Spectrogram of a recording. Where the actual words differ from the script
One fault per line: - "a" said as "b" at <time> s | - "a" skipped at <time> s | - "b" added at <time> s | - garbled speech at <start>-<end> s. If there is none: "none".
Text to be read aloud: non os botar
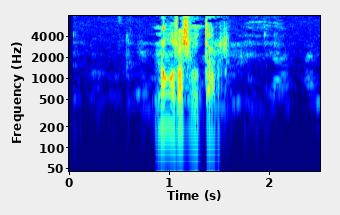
- "vas" added at 1.1 s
